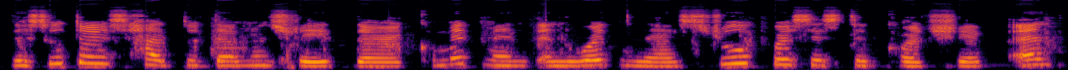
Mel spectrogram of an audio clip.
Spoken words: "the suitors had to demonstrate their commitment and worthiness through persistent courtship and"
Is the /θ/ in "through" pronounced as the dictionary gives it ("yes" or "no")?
no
